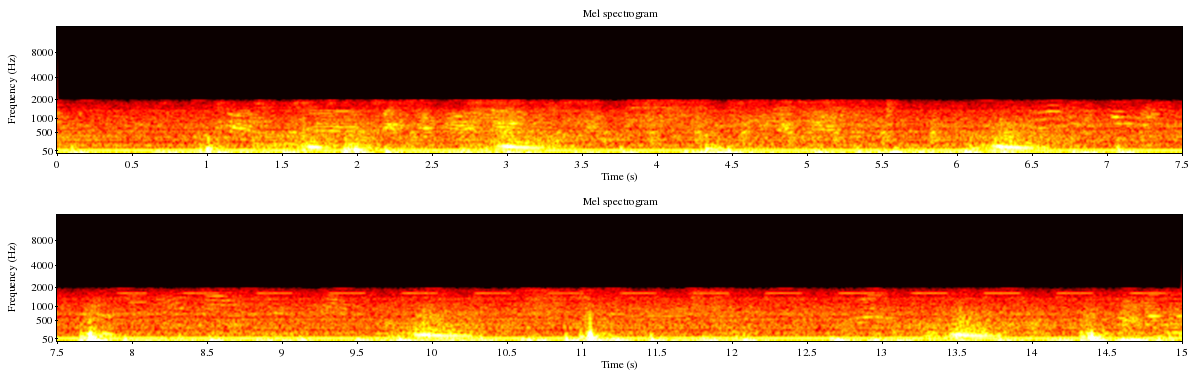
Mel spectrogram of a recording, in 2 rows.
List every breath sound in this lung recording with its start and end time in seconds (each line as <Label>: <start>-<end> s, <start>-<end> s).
Inhalation: 2.90-3.30 s, 6.17-6.64 s, 9.92-10.40 s, 13.49-13.97 s
Rhonchi: 2.90-3.30 s, 6.17-6.64 s, 9.92-10.40 s, 13.49-13.97 s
